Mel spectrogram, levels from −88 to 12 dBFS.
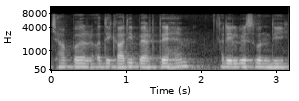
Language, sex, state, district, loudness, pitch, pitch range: Hindi, male, Himachal Pradesh, Shimla, -16 LUFS, 140 Hz, 135-145 Hz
